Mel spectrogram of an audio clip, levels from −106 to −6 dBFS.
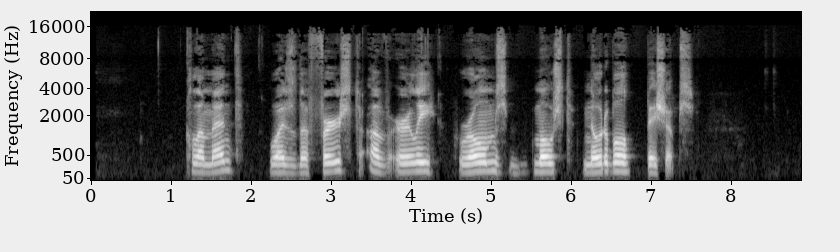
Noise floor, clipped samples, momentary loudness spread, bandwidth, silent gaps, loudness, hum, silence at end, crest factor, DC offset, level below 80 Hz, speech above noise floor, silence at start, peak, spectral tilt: -79 dBFS; under 0.1%; 16 LU; 15.5 kHz; none; -22 LUFS; none; 1.4 s; 20 dB; under 0.1%; -76 dBFS; 57 dB; 1.2 s; -4 dBFS; -4 dB/octave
